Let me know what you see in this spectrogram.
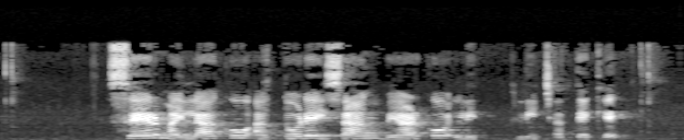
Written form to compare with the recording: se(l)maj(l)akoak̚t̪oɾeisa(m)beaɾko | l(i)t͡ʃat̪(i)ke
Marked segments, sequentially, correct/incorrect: incorrect, correct, incorrect, correct, incorrect

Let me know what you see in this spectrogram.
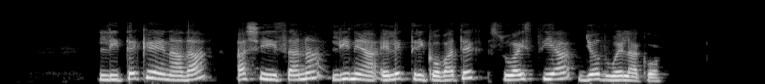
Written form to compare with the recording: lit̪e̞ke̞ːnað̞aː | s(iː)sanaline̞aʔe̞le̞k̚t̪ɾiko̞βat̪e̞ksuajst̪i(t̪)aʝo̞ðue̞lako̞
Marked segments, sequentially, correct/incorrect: correct, incorrect

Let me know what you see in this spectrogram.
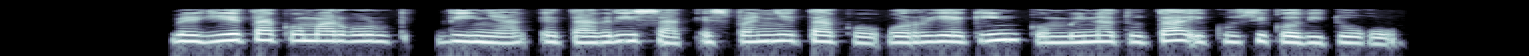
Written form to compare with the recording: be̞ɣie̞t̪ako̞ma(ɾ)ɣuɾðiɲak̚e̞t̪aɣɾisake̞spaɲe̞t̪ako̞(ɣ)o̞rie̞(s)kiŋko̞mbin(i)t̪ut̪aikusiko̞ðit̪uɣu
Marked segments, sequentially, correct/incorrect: correct, correct, incorrect, incorrect

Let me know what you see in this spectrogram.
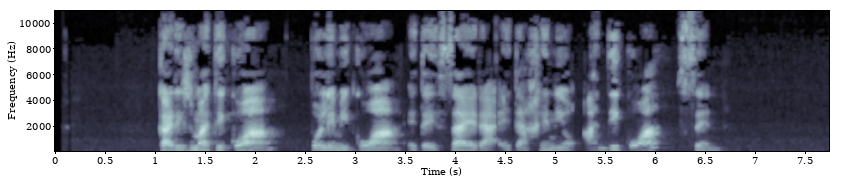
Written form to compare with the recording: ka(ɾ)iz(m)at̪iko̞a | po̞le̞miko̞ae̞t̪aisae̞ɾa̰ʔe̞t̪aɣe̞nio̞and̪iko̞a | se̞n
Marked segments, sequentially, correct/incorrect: correct, correct

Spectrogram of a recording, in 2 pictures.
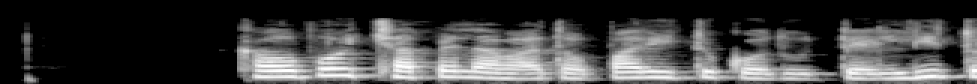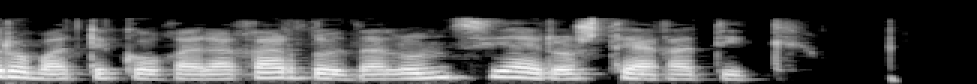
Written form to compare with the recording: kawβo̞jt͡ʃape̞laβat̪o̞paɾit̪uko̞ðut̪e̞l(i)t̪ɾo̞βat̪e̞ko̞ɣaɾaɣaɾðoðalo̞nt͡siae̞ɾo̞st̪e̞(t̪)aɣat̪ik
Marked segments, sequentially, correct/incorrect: correct, incorrect

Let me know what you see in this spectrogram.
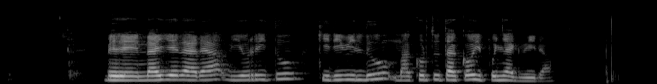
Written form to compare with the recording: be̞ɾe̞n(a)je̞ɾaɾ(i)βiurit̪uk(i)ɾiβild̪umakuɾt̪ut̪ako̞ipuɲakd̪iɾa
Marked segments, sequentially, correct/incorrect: correct, incorrect, correct

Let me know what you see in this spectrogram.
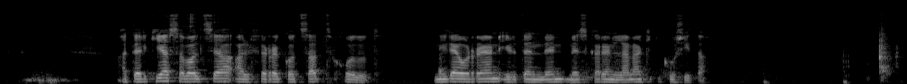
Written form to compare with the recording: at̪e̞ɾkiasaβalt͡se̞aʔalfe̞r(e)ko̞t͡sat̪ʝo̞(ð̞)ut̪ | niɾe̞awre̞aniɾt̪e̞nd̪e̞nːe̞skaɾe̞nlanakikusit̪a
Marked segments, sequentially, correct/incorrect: correct, correct

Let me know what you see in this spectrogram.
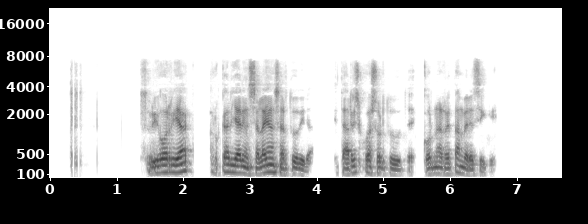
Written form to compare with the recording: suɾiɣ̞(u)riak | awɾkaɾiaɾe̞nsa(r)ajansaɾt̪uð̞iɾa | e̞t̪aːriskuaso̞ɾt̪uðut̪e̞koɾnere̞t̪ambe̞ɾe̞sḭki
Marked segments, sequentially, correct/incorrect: incorrect, incorrect

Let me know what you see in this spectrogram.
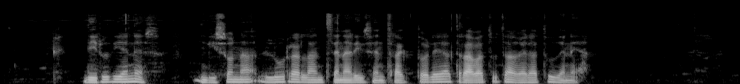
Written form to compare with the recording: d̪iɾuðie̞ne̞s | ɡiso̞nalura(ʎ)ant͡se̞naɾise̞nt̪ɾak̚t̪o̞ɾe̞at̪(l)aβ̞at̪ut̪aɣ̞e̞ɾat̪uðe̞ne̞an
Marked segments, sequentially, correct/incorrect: incorrect, incorrect

